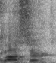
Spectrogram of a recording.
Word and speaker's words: Duschwasser: Yeah, I was trying to figure out how to say it because it has to be a ch, right? Dus. No, sh. It's just It's sch is just sh in German. Dusch. Okay. Duschwasser.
